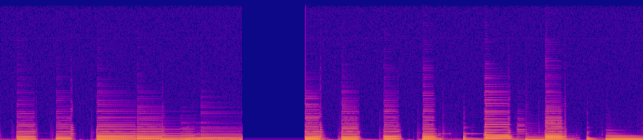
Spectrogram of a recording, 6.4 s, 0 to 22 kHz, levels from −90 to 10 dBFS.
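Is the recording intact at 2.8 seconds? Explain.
No. A likely momentary loss of the music feed upstream, with the path after the break still live, causes an audio dropout to a faint residue from 2.41 to 3.05 s. The music cuts abruptly for about 635 ms, leaving only mains hum roughly 50 dB below the music.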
